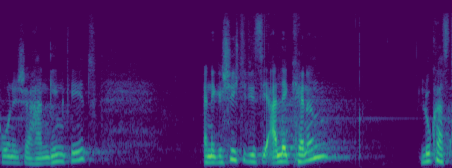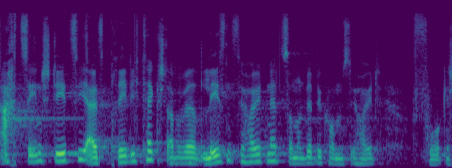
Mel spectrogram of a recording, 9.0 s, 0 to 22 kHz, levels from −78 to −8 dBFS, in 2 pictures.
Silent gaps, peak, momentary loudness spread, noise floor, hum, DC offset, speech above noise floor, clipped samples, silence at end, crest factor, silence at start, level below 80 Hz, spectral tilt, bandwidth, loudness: none; -10 dBFS; 16 LU; -67 dBFS; none; under 0.1%; 33 dB; under 0.1%; 0 s; 24 dB; 0 s; -78 dBFS; -5.5 dB/octave; 16 kHz; -34 LUFS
